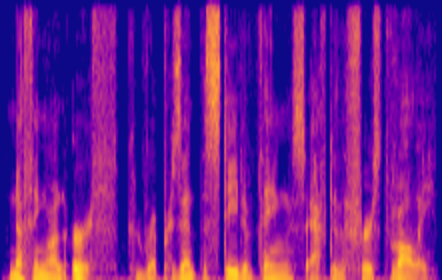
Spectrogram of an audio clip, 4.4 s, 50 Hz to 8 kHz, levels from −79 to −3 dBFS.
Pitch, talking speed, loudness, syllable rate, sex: 110 Hz, 175 wpm, -18 LUFS, 4.7 syllables/s, male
